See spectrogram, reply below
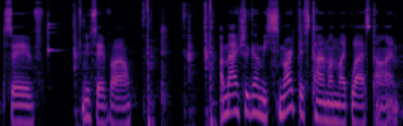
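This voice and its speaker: A woman's voice: a bass voice, lively intonation, normal speed, slight background noise. A woman game streamer playing a visual novel and reading its text aloud. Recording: music behind the voice.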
